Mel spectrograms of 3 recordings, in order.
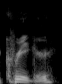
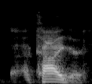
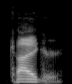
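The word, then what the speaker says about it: Kiger: now you also do the creger right am I pronouncing that right the creger Kyer Kyer yep fair enough and the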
